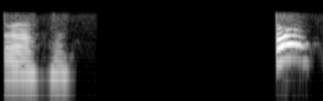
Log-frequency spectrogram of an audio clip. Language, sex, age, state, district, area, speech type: Hindi, female, 30-45, Madhya Pradesh, Seoni, urban, conversation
